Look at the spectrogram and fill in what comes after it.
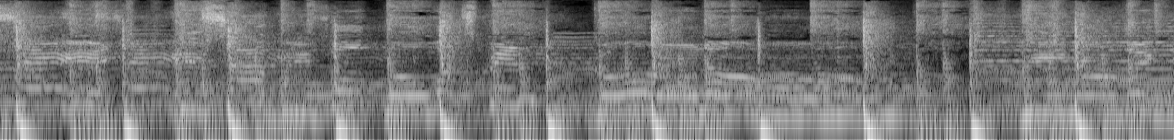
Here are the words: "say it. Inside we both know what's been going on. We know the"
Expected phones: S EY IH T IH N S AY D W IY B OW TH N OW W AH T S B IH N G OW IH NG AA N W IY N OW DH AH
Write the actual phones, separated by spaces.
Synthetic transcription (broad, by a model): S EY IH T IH S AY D W IY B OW T N OW W AH T S B IH N G OW IH NG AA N W IY N OW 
